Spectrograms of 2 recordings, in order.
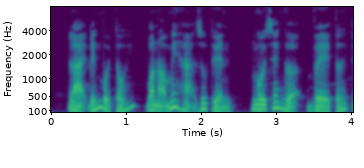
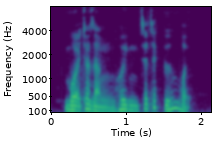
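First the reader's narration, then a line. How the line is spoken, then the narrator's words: Gentle, smiling. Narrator (Vietnamese): Triệu Thúy Nghiến nhẹ nhàng cười nói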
